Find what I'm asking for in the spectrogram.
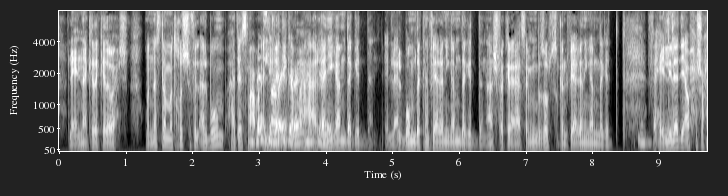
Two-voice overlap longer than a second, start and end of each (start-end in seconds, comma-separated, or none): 2.9-4.2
